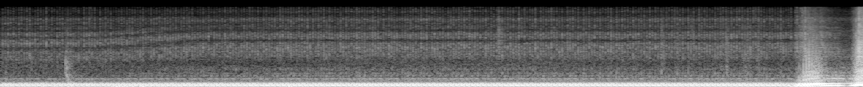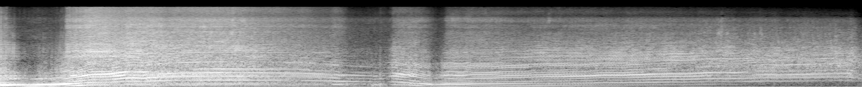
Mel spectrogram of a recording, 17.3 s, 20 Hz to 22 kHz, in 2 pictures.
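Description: Alfa Romeo 147 GTA's 3.2-litre Busso V6 idling, then about eight seconds in pulling away hard, revving up through the gears with the pitch dropping at each upshift. It fades as the car drives off.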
